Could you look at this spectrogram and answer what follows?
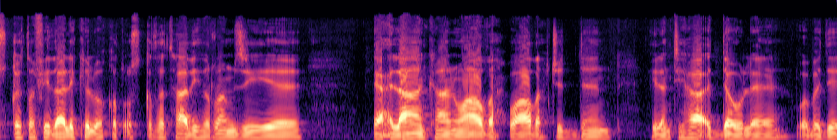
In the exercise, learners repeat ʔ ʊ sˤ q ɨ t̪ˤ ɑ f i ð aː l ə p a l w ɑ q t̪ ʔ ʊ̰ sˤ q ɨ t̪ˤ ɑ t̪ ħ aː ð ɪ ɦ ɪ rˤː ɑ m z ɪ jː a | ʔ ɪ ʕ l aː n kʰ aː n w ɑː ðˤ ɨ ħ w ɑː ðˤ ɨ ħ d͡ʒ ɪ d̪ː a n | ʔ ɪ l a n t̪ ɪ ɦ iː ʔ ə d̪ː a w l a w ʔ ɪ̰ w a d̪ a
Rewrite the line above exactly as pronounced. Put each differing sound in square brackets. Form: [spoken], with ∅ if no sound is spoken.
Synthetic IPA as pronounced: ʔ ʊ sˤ q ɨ t̪ˤ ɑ f i ð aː l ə [k] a l w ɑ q t̪ ʔ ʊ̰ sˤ q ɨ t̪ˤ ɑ t̪ [h] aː ð ɪ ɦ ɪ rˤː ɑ m z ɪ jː a | ʔ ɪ ʕ l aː n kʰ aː n w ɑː ðˤ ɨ ħ w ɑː ðˤ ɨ ħ d͡ʒ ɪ d̪ː a n | ʔ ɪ l a n t̪ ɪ ɦ [aː] ʔ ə d̪ː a w l a w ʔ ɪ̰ [b] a d̪ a

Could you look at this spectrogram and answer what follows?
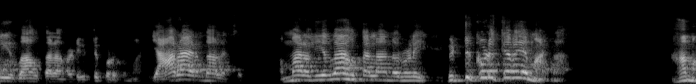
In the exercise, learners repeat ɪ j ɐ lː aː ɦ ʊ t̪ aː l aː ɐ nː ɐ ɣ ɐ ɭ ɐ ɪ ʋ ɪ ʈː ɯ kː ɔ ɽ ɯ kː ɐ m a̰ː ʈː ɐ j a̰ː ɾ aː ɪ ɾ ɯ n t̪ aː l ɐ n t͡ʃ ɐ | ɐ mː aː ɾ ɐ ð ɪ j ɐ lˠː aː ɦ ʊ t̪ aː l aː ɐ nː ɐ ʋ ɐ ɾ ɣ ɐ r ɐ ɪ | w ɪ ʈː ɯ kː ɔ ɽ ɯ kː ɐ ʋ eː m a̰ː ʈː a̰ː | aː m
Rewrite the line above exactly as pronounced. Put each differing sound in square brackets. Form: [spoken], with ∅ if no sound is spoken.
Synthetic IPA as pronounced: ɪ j ɐ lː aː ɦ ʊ t̪ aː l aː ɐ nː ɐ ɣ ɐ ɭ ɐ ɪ ʋ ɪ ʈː ɯ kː ɔ ɽ ɯ kː ɐ m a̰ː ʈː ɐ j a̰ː ɾ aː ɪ ɾ ɯ n [d̪] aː l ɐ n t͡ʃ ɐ | ɐ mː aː ɾ ɐ ð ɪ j ɐ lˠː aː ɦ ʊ t̪ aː l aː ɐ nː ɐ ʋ ɐ ɾ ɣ ɐ [ɭ] ɐ ɪ | [ʋ] ɪ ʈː ɯ kː ɔ ɽ ɯ kː ɐ ʋ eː m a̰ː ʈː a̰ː | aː m

